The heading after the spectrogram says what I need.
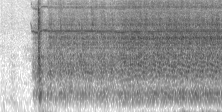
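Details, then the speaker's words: Compactor plate exciter shaft spun with an impact driver after bearing replacement: smooth, even high whir holding steady, no rumble or grinding; bearings healthy, unlike old ones with corroded races. "That's just corrosion on the races. Bearings are still functional probably."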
